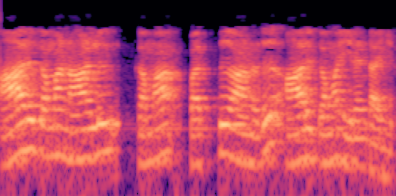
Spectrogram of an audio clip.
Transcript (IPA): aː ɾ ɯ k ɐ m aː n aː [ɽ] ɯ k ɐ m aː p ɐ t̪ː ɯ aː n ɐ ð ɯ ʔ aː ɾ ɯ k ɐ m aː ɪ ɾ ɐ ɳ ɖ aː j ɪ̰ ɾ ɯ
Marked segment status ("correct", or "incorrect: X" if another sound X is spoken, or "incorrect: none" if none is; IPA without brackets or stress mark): incorrect: ɭ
